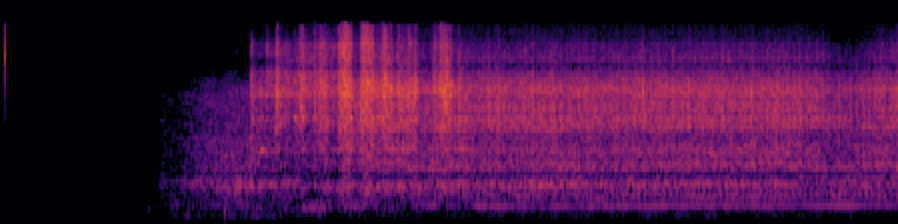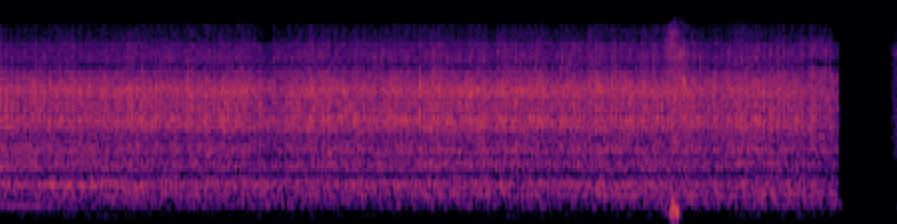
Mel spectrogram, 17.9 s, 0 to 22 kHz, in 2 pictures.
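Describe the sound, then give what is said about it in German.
A loud, steady whirring drone, a person's voice imitating a Formula 1 car engine held at high revs, runs unbroken for about sixteen seconds with a brief click near the end, then cuts off abruptly. “Das hätte jetzt wahrscheinlich so irgendwie ein Motor sein von einem Formel-1-Wagen, was jetzt leider nicht ganz übergekommen ist.”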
